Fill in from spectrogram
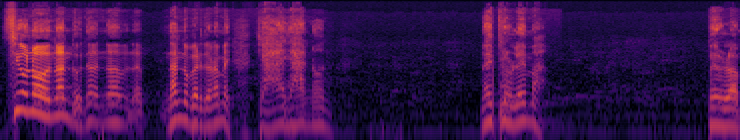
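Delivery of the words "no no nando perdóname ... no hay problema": easygoing forgiveness. Pretend. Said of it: "nosotros los hombres somos muy sencillos".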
